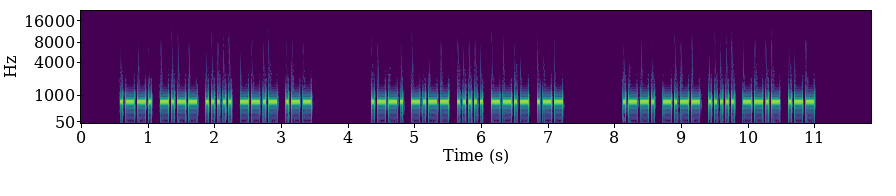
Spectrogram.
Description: Morse code, heard as a keyed tone, about 27 wpm, 700 Hz. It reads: PY5QW PY5QW PY5QW
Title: DXCC-100 Call Signs - 5 Characters - Repeated 3x - 28wpm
